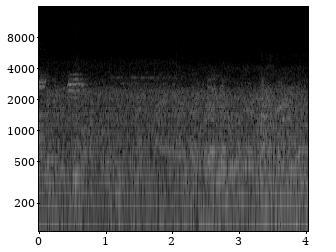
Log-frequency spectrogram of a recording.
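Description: A metal scoop scrapes ice cream into a plastic cup.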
